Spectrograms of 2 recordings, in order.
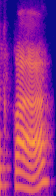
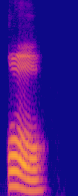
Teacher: And the other thing about qaf is it is a thick letter, meaning when you pronounce qaf, you have to round your mouth a bit. I won't say qa, I will say qa.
